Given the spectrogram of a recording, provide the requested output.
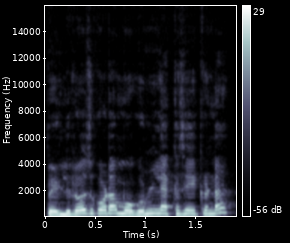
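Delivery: put-on a drunk husband picking a fight, loud and high; angry drunk husband accusing; drunken accusation. A narrator's reading. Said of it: "అన్నాడు".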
